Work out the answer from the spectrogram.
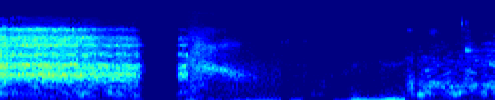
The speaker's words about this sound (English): One more deep breath in through the nose and out through the mouth.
